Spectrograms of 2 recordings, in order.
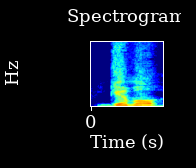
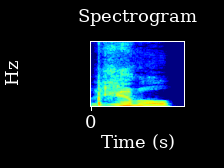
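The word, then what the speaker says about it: גימל: sounds or general are it's either gimel giml or gimmel jimil doll it is dollar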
